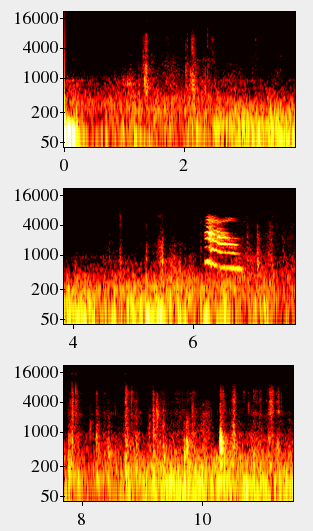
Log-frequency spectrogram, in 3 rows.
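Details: Cat walking side by side with its owner in a park in Adachi, Tokyo, on December 2, 2022, trying to jump on them: a single bright meow with rich harmonics mid-clip, amid scuffing footsteps and steady low background rumble.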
